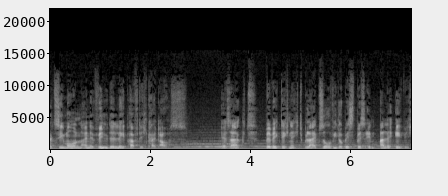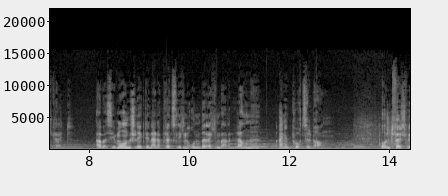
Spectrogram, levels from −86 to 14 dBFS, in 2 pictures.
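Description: From 7.54 s to 13.55 s, periodic USB or driver dropouts blank roughly 10 ms of signal once per second, giving about seven regular ticks, seen as thin silent notches and vertical spectrogram stripes.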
